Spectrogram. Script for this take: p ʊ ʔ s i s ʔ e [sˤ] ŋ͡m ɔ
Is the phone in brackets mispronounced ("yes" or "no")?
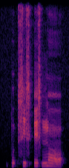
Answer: yes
